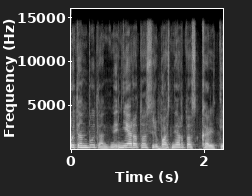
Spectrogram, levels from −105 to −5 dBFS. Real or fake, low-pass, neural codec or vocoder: fake; 14.4 kHz; vocoder, 48 kHz, 128 mel bands, Vocos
